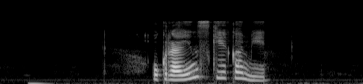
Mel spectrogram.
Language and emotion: Russian, neutral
